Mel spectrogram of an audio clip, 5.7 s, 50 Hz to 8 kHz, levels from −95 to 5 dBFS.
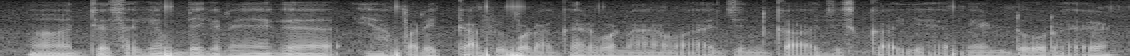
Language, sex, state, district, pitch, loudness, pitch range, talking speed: Hindi, male, Uttar Pradesh, Muzaffarnagar, 85 Hz, -21 LUFS, 80-90 Hz, 210 wpm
